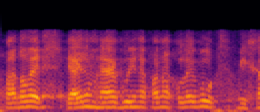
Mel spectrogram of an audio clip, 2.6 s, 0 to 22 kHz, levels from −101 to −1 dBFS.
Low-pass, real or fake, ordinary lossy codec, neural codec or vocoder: 7.2 kHz; fake; Opus, 64 kbps; codec, 16 kHz, 2 kbps, FreqCodec, smaller model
